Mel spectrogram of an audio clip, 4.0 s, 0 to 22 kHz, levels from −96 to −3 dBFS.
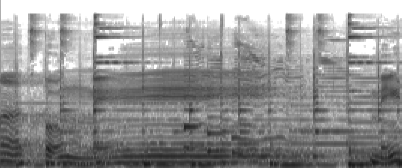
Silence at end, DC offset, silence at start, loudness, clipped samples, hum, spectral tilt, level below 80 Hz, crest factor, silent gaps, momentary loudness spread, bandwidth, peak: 0 s; under 0.1%; 0 s; -20 LUFS; under 0.1%; none; -5 dB/octave; -38 dBFS; 14 dB; none; 5 LU; 15.5 kHz; -4 dBFS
